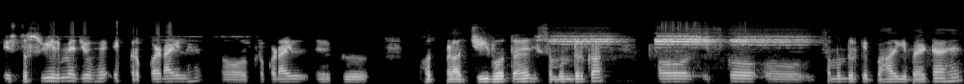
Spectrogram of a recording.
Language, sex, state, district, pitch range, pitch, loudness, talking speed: Hindi, male, Uttar Pradesh, Jyotiba Phule Nagar, 120-145 Hz, 135 Hz, -15 LUFS, 160 wpm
